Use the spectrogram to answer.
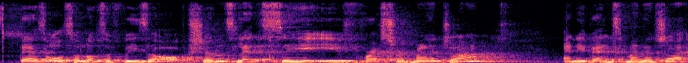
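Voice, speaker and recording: There is audible room echo and noticeable background noise as a woman with a German accent speaks at a medium pitch. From Germany. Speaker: migration agent. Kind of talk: live stream Q&A talk. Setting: live stream. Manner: halting over difficult words.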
